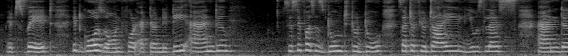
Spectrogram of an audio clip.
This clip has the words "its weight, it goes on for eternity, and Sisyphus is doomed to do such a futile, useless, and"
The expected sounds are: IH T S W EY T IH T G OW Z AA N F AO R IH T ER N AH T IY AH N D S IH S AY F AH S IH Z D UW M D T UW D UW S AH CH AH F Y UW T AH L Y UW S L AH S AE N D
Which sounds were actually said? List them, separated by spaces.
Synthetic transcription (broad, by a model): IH T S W EY T IH T G OW Z AA N F AO R IH T ER N AH T IY AH N D S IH S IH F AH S IH Z D UW M D T UW D UW S AH CH AH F Y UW T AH L Y UW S L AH S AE N D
